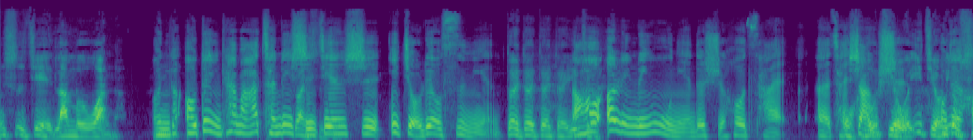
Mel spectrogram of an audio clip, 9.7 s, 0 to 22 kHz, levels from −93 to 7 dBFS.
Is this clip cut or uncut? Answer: uncut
